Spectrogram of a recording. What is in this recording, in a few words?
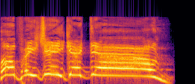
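threat rpg, British; battlechatter; localized english; uk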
